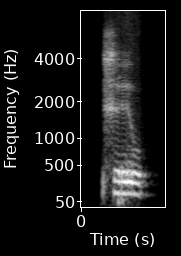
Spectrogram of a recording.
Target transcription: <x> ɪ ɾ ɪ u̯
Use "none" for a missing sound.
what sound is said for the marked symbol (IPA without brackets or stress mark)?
x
